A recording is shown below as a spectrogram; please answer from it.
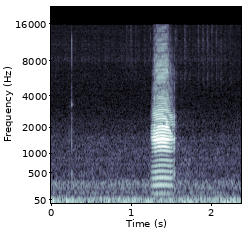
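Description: A man's single short, hummed "un" of acknowledgement about a second and a half in, over quiet room tone.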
